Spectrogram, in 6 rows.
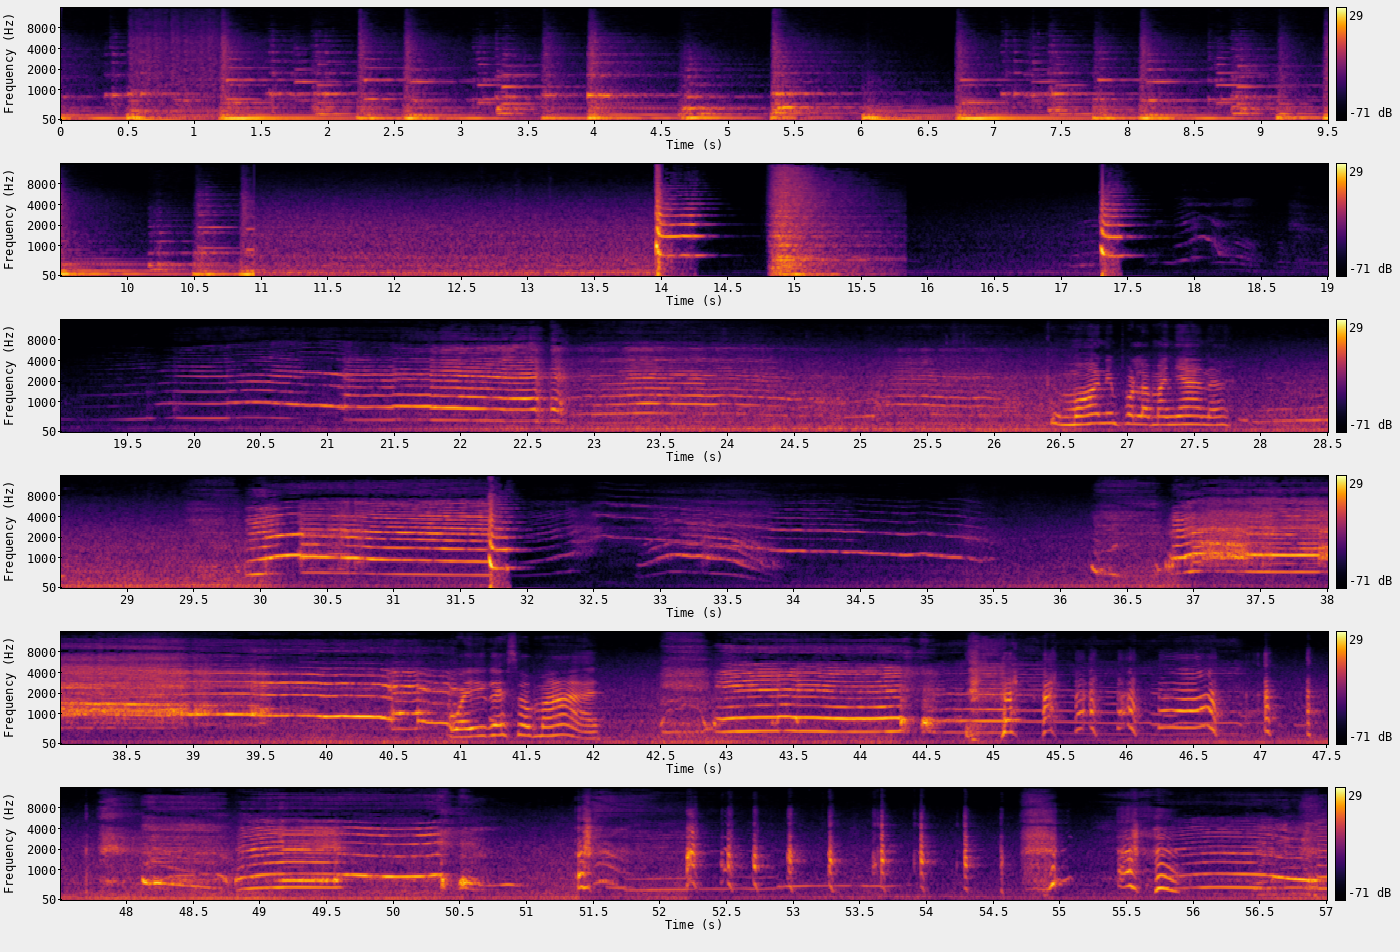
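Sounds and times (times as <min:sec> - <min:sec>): air horn blast: 0:13.9 - 0:15.8, 0:17.3 - 0:17.7, 0:31.7 - 0:32.1
air horn click: 0:14.0 - 0:14.4
young child crying: 0:19.2 - 0:26.2, 0:29.9 - 0:35.6, 0:36.2 - 0:41.0, 0:42.6 - 0:47.2, 0:48.1 - 0:54.0, 0:55.6 - 0:57.0
person laughing: 0:44.7 - 0:48.7, 0:51.4 - 0:57.0.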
